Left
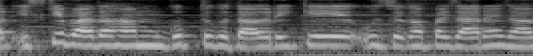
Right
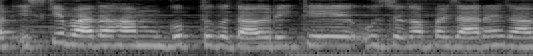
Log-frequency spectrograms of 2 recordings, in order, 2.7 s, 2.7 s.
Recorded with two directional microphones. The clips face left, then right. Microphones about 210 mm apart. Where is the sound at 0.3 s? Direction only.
30° left (ahead or behind).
